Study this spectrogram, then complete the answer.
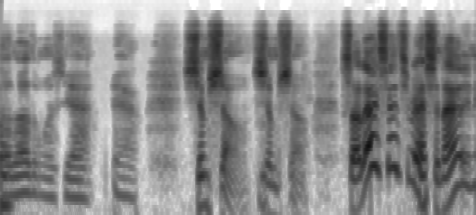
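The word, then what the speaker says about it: שמשון: Shimshon. So that's how you say it in Hebrew.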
